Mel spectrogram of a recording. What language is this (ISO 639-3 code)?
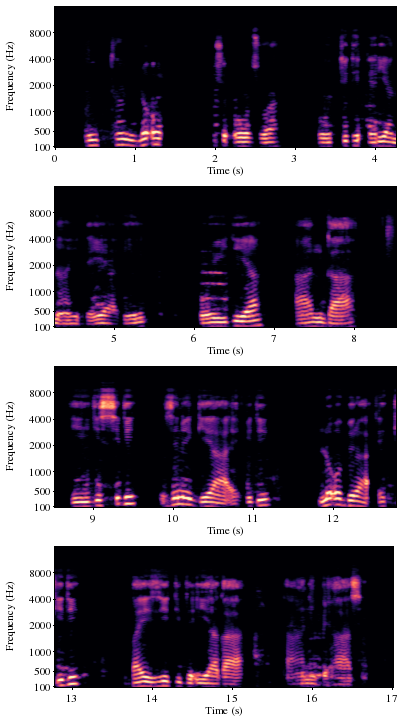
wal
